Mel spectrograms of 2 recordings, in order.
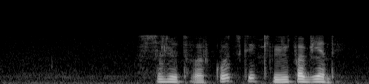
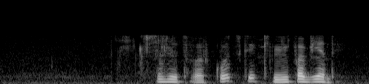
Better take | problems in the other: first | noise reduction (neural mask model Resemble Enhance denoiser)

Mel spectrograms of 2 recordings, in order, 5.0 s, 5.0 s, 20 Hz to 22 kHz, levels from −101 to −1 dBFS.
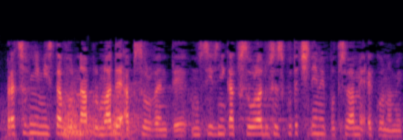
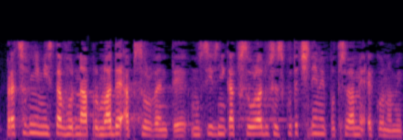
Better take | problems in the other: second | background sound (Thunder); 11 dB below the speech

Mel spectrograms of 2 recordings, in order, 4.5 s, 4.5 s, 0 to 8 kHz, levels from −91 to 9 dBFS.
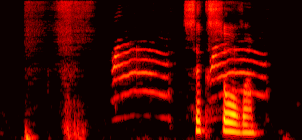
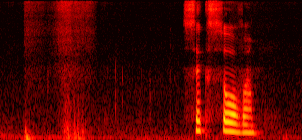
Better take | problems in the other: second | noise reduction (classical method Wiener filter)

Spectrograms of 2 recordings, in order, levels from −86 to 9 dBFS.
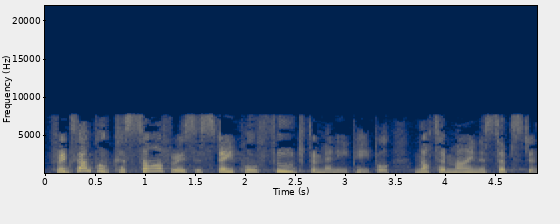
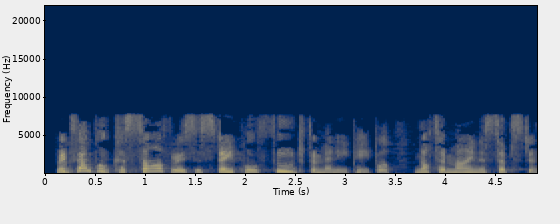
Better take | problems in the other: first | noise reduction (neural mask model DeepFilterNet 3)

